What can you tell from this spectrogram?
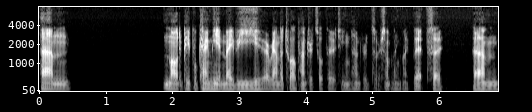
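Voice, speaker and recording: Here a man talks in a New Zealand accent. His very deep, low voice has monotone, flat intonation. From southern New Zealand. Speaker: university librarian. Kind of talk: casual interview.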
